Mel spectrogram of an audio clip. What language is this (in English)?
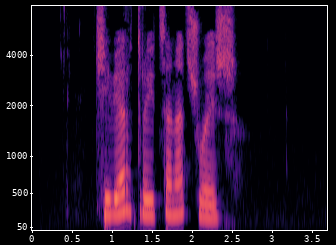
Mari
